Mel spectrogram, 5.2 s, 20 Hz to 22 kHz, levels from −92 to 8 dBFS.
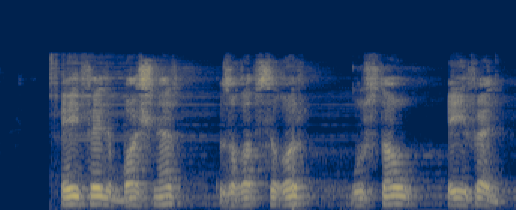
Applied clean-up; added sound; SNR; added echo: neural separator model SepFormer DNS4.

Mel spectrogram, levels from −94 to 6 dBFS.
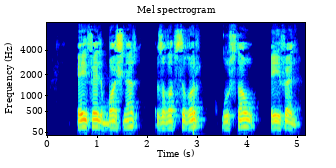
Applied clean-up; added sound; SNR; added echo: none; none; none; none.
